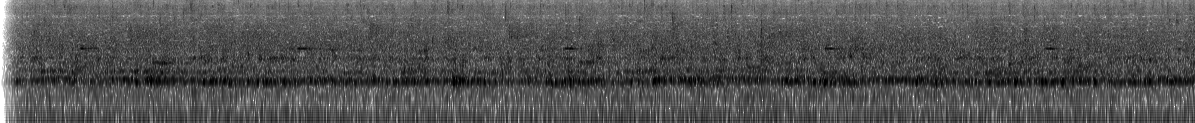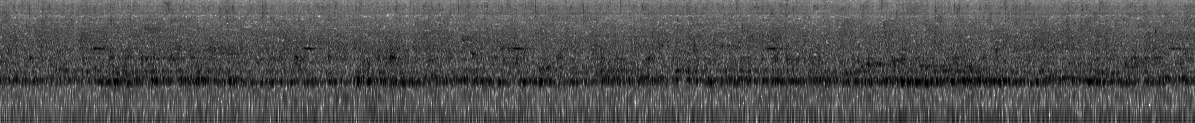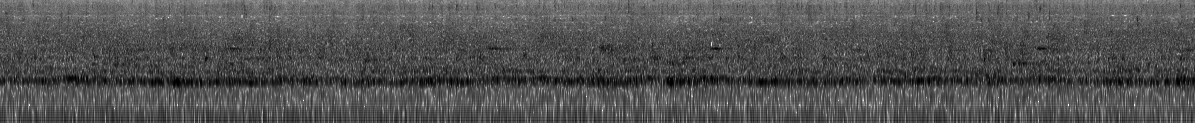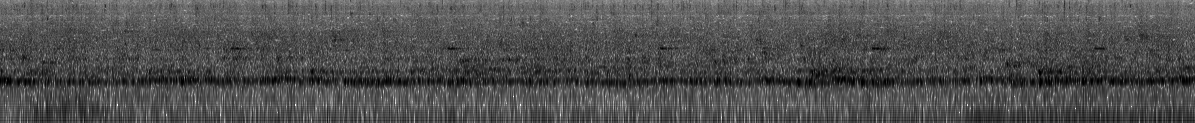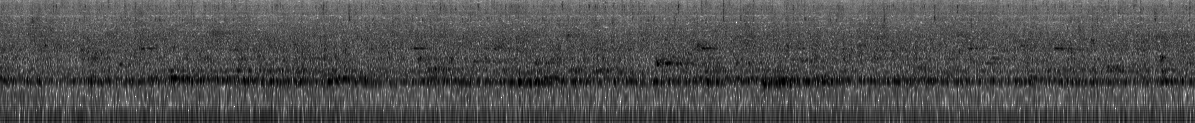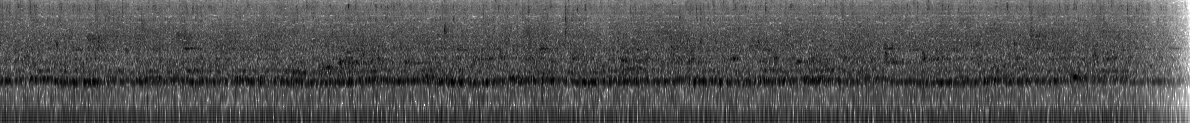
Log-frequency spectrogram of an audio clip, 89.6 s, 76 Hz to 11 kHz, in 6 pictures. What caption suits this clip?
A fountain, called "fontaine Diane" in a reverberant space located in a small quiet village, Lectoure, France, Gers. Recorded with MS schoeps microphone through SQN4S mixer on a Fostex PD4. decoded in protools
fountain, fontaine-diane, night, gers, reverb, ambiance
